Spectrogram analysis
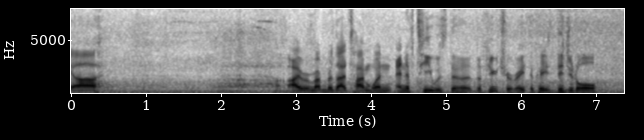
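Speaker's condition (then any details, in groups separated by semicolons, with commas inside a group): No condition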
